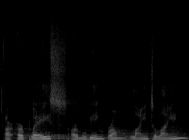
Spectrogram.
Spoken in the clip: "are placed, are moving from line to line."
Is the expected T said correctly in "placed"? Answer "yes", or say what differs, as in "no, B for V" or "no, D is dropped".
no, T is dropped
